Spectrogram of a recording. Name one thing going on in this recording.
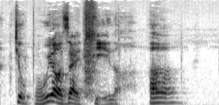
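A young man speaks in a choked, tearful voice.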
